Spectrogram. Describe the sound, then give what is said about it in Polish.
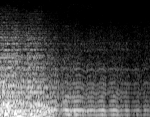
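Bees from an apiary colony buzz in a loud, continuous droning hum that holds steady throughout and eases slightly after the first second. “To bzyczenie na końcu, fantastyczne.”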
